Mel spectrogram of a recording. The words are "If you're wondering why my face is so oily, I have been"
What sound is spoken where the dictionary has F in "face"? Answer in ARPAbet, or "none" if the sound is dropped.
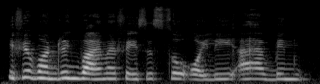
F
